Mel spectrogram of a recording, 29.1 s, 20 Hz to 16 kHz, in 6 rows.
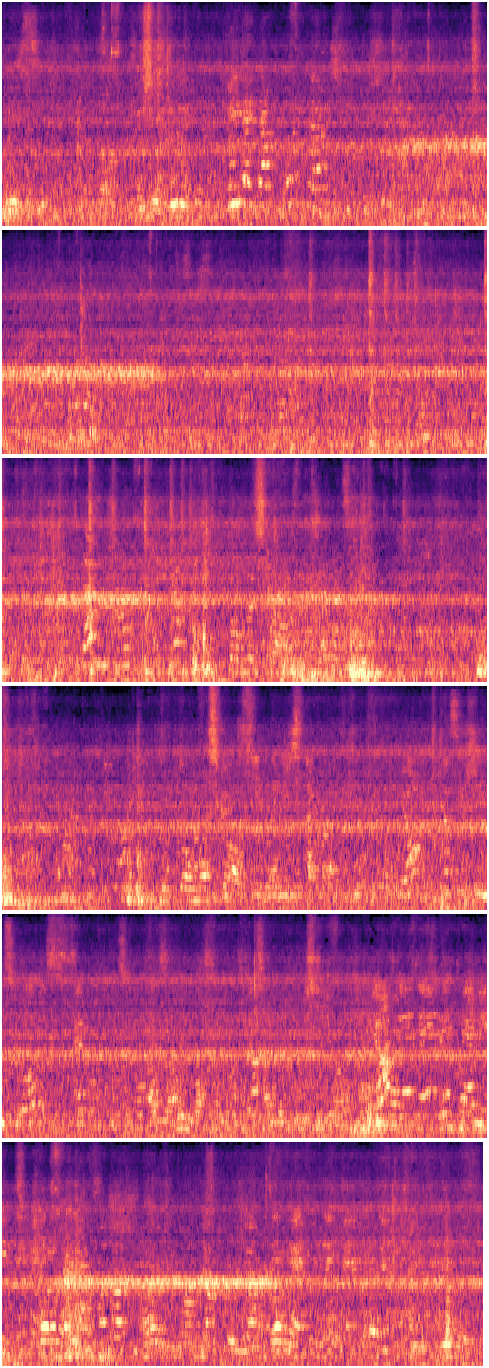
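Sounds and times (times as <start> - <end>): constant whine: 0.0 - 29.0
train rolling on track: 0.0 - 29.0.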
